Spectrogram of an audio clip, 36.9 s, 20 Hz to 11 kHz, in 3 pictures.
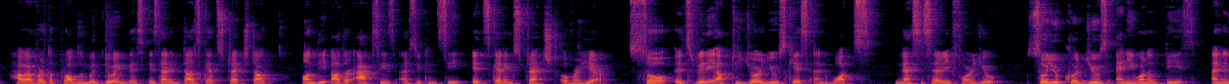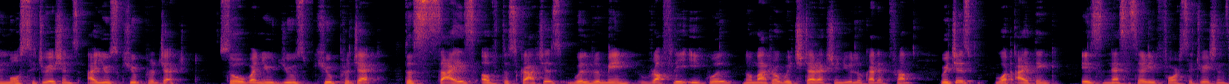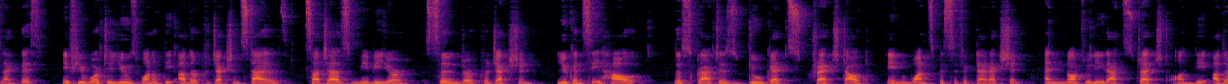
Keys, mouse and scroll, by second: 0.1-1.0 ctrl+middle drag, 1.3-2.3 middle drag, 2.6-3.1 ctrl+middle drag, 3.3-4.0 middle drag, 6.0-7.6 middle drag, 8.4 middle click, 9.1-9.8 ctrl+middle drag, 11.3 u, 15.5 middle click, 16.7 Tab, 17.9-18.6 middle drag, 19.6-20.5 middle drag, 21.0-21.6 middle drag, 22.2-22.7 ctrl+middle drag, 23.4-24.1 shift+middle drag, 25.3-26.0 middle drag, 26.1 ctrl+middle click, 27.0 Tab, 28.0 u, 30.0 Tab, 30.1-31.2 middle drag, 31.3-31.9 middle drag, 32.2-32.7 ctrl+middle drag, 35.3-35.7 middle drag.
